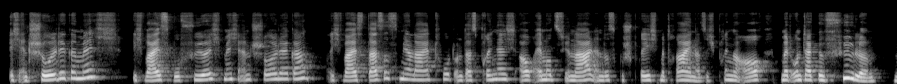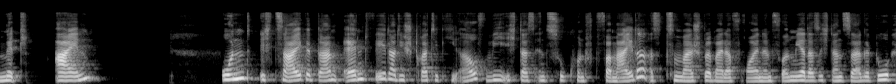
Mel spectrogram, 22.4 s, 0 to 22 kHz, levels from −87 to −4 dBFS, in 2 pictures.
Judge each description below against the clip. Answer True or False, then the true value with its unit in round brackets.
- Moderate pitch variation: True (3.7 semitones)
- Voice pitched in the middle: False (205 Hz)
